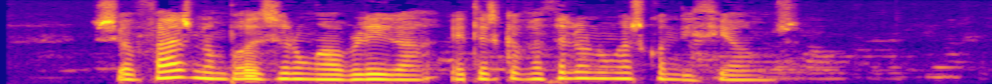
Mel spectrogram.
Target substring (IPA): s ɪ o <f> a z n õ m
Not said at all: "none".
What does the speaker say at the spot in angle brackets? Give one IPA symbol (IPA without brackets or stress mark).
f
